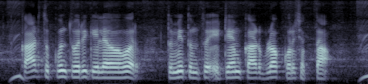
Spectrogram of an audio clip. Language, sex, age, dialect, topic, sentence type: Marathi, female, 41-45, Southern Konkan, banking, statement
